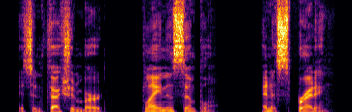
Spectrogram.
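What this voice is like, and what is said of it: Mumbling, pained speech. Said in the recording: “I'm mumbling, but it hurts to talk”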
